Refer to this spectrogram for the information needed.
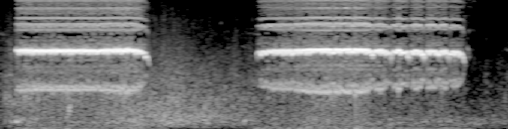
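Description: Two long, loud whistle blasts at a steady high pitch, the second held longer than the first, with a short quiet gap between them and no talking.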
